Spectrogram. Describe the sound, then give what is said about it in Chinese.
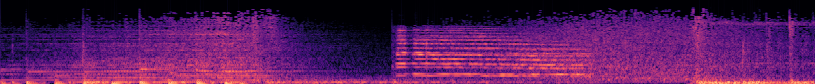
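Car horns honk through a rush-hour traffic jam at a crossroads where three lanes are queued, with two long, loud horn blasts and a few shorter toots over a continuous low traffic rumble. “正值下班堵车的时间，十字路口处三条车道都排了长长的队伍。”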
